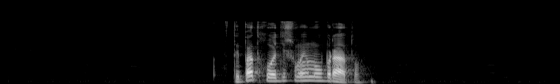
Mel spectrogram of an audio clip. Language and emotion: Russian, positive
